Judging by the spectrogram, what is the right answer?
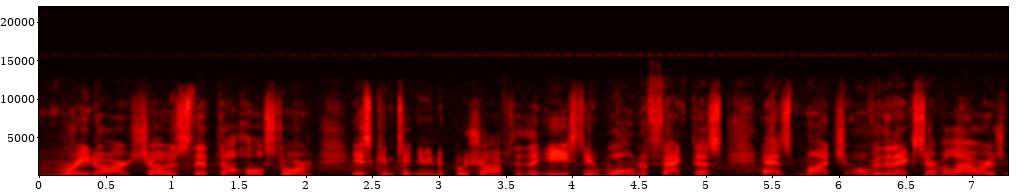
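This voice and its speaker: American weather guy doing a live forecast outside, folksy, mid pitch, bit of noise behind him. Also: fairly bright tone. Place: outdoors on a city waterfront at night. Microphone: handheld microphone. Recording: noisy outdoor live broadcast.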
